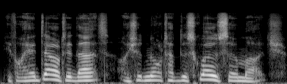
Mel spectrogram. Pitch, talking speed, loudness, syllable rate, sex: 180 Hz, 250 wpm, -16 LUFS, 5.6 syllables/s, male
